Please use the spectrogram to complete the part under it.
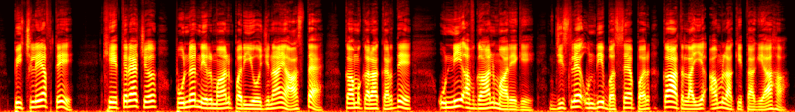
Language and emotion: Dogri, neutral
